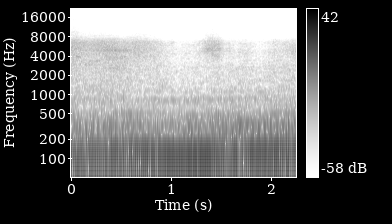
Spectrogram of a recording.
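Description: Vehicle engine running with a steady low rumble, heard from inside the cabin.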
